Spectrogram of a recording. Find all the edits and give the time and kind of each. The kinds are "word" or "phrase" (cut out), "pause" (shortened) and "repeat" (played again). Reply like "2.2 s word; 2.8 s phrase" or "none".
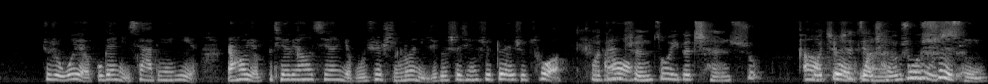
none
